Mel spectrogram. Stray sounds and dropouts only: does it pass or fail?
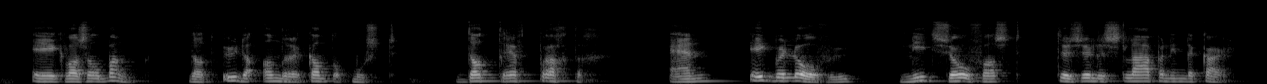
pass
